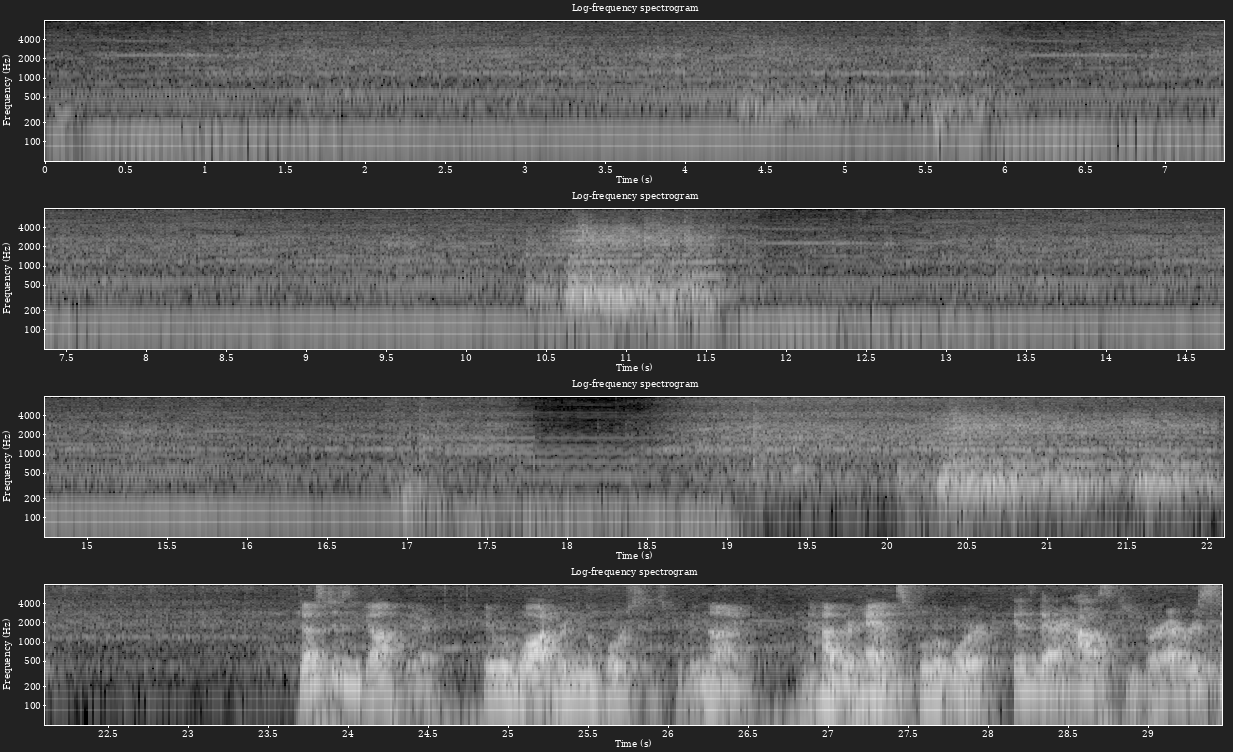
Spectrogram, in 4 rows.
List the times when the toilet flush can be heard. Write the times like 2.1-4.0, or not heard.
4.2-6.1, 10.3-11.7, 20.1-22.1.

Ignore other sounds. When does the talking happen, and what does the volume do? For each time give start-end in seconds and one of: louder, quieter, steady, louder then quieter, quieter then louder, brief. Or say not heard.
23.7-29.4 steady.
